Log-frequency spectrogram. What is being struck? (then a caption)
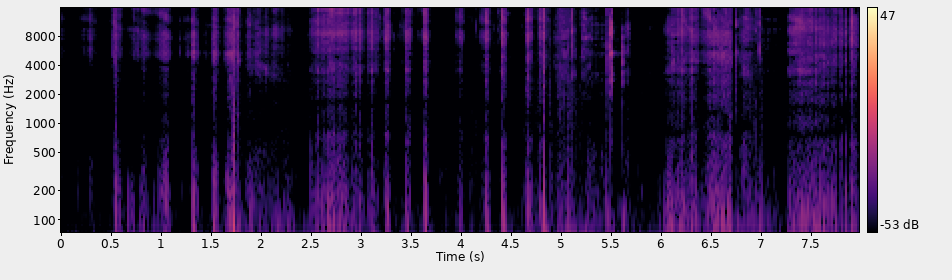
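Wooden colored pencil in a hand sharpener. A green wooden colored pencil is shaved by the metal blade of a yellow plastic hand sharpener, producing a scraping cut. Short, dry scrapes and clicks alternate with longer rasping stretches of shaving, the sound sitting mostly low and dull with little brightness.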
